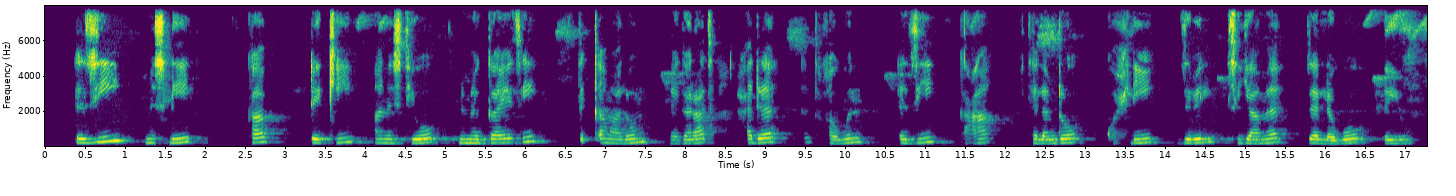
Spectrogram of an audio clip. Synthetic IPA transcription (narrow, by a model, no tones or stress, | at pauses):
ʔɨzimɨsli | kʰaβ | d̪̥ɐkʼːiʔanɐst̪ʰiwo̞nɨmɐɡajɛt͡sʼi | ɨt̪ʼɨkʼːɐmalo̞mːɐɡɐɾat̪ | ħad̪ɐ | ɨnt̪ʰɨ̥xɐwːʊn | ʔɨzikʰaʕa | b̥ɨt̪ʰɐlɐmd̪o̞ | kʰʊħli | zɨβɨlsɨjamɐ | zɐlːɐwo̞ʔɨjːu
